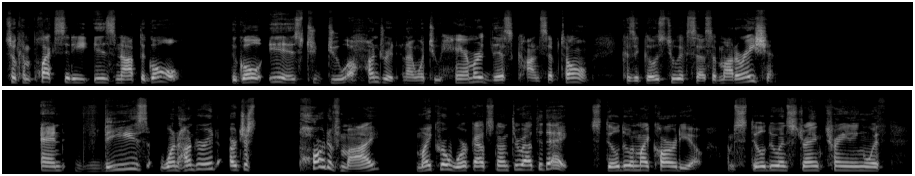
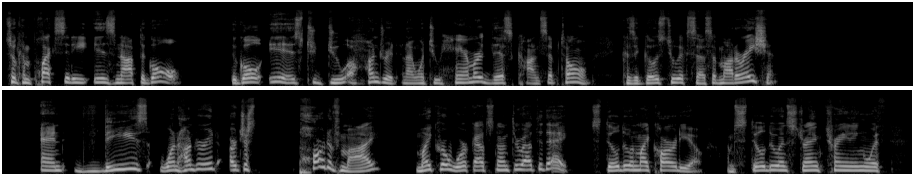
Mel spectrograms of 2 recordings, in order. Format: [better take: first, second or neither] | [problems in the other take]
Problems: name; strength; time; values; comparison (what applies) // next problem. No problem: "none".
second | thin; very; fading below 350 Hz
